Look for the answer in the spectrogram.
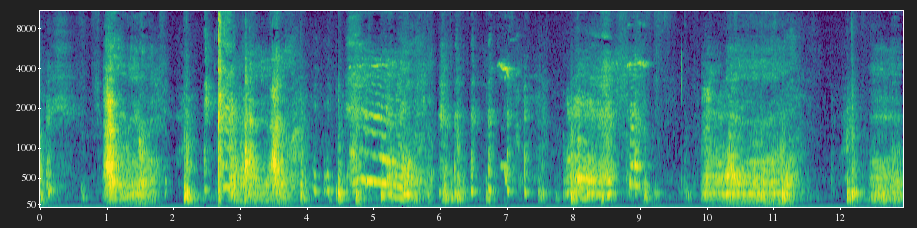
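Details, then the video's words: Indoors before bed, the five-month-old Great Dane puppy Tom faces the mirror and makes repeated short whimpers, yips and huffs in uneven bursts, with scrabbling paws and a person's quiet voice between them. "Great Dane: Tom Vs The Mirror"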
